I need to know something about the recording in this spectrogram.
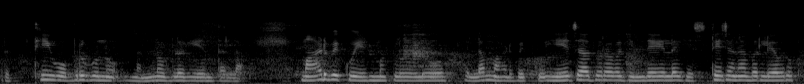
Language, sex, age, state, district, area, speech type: Kannada, female, 30-45, Karnataka, Mandya, urban, spontaneous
